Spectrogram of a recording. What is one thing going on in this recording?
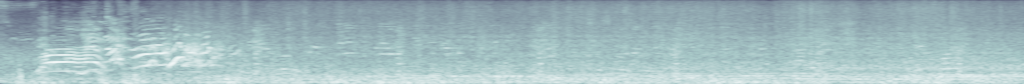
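A jet ski engine roars across the water.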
